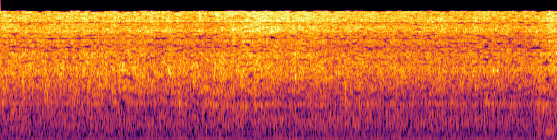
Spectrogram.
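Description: Raw chicken pieces sizzling in hot oil in an aluminium pressure cooker: a steady hiss, with a faint steady low hum underneath.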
